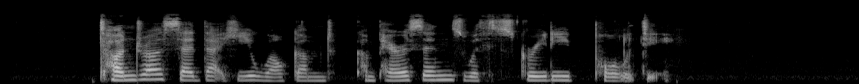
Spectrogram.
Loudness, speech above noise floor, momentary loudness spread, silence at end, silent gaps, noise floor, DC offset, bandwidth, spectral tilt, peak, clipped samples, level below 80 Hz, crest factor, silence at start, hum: -24 LUFS; 40 dB; 13 LU; 1.9 s; none; -65 dBFS; under 0.1%; 11.5 kHz; -2 dB/octave; -2 dBFS; under 0.1%; -80 dBFS; 26 dB; 1 s; none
